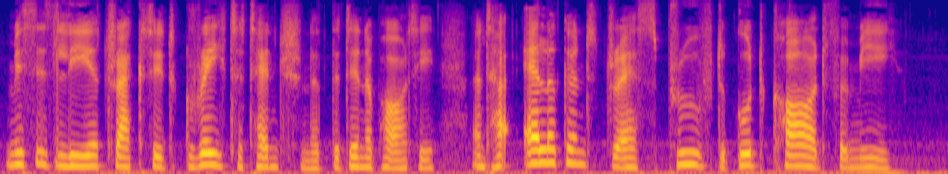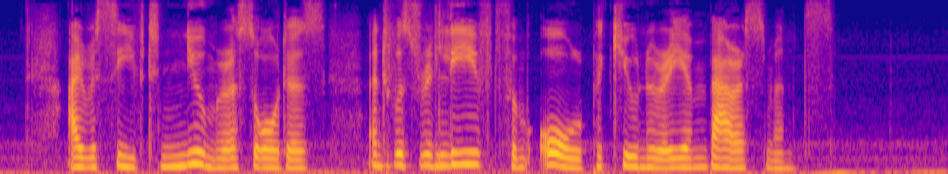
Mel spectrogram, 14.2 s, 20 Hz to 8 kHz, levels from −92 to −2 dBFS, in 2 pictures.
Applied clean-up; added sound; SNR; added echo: none; none; none; none.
